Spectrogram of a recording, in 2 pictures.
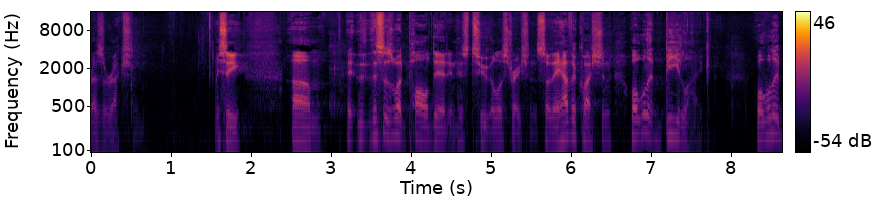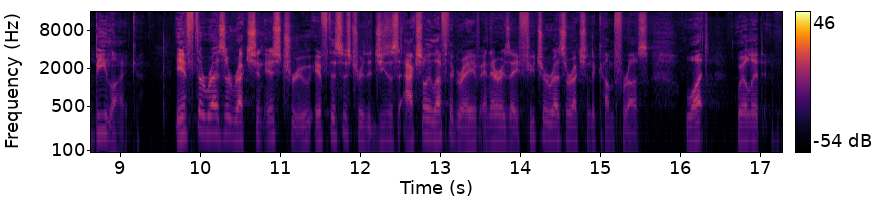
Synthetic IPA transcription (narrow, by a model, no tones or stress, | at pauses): ɛzə˞ɛ̰kʃn̩ | jɨsi | mðɪsəzwʌt̚pʰɔlˠdɪɾɨ̃nɨz̥tʰʉɪlˠəstɹ̥eɪʃn̩z̥soʊðeɪɨvðɨkʰw̥ɛst͡ʃɨ̃nwʌt̚wəlˠət̚b̥ila̰ɪk | wʌt̚wəlˠɨt̚b̥ila̰ɪk | ɪfðɨɹɛzə˞ɛkʃɨ̃nɪz̥tʰɹ̥ʉɪfðɪsɨz̥tʰɹ̥ʉðɨt̚d̥ʒ̥izɨsæ̰k̚t͡ʃul̩ˠilɛft̪̚ðɨɡɹeɪvɨ̰̃nðə˞ɨzɨfjʉt͡ʃə˞ɹɛzə˞ɛkʃn̩tɨkʰʌ̃ɱfə˞ʌ̰swʌt̚ | wɪlˠɪt̚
